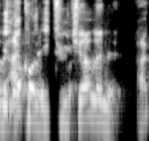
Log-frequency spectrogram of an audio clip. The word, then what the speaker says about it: Tuchel: saying before, would you not take is it Tunchel? Is that how you pronounce it? We know what you're talking about. It's calm. Let it run. Yeah. It's cool. Who's that? Tuchel, you mean?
